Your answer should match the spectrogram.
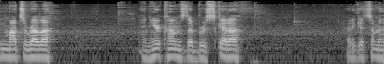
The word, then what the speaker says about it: bruschetta: Some people call it bruschetta, but I think the actual correct pronunciation, although I am not Italian, is bruschetta. That's the way I've always pronounced it.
